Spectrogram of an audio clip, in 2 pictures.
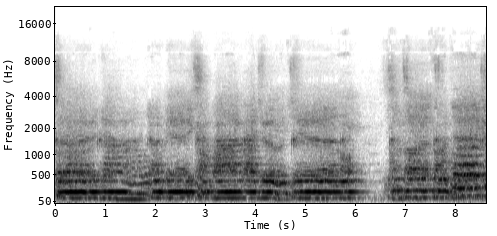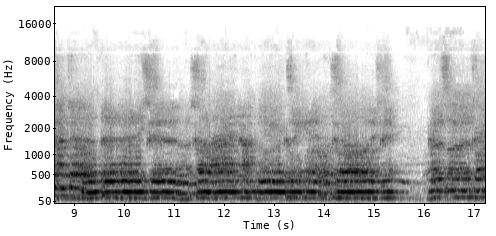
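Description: An elderly man chants in a low, steady voice close to a microphone, pausing briefly for breath.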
